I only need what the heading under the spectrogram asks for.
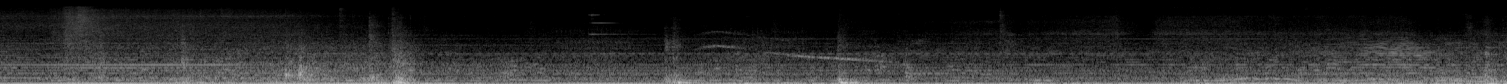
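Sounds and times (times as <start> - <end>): electrical hum of train motor: 0.0 - 15.0.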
